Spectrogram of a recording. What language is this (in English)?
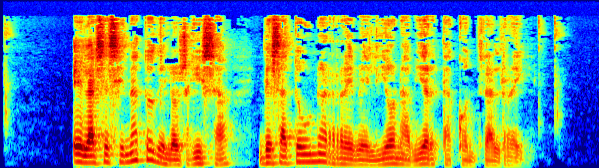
Spanish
